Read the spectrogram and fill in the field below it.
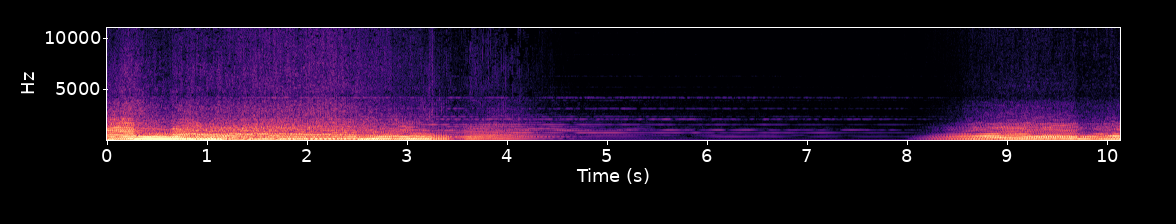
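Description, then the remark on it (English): A Porsche 906 race car engine, one of five built for the film Ford v Ferrari, revs loudly, drops to a steady idle with a low rumble for several seconds, then roars back up into another aggressive rev. “So this is one of 5 Porsche 906 race cars that was built specifically for the movie Ford v Ferrari.”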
